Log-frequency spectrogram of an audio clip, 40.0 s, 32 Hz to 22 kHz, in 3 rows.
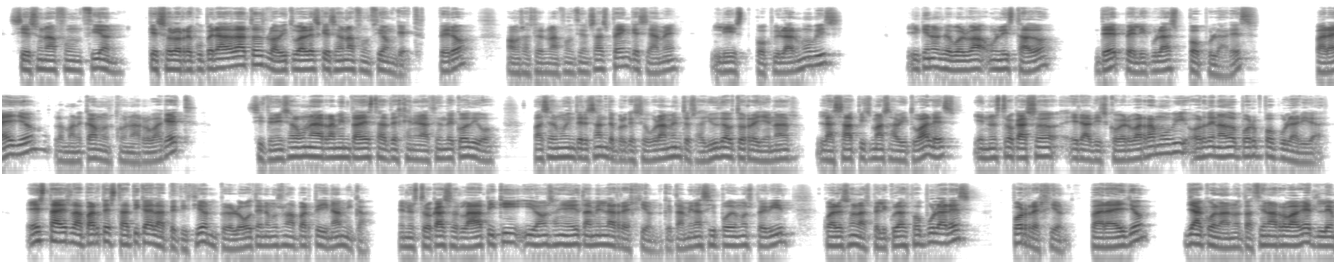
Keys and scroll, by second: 6.3 Tab, 15.5 Return, 22.9 Tab.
